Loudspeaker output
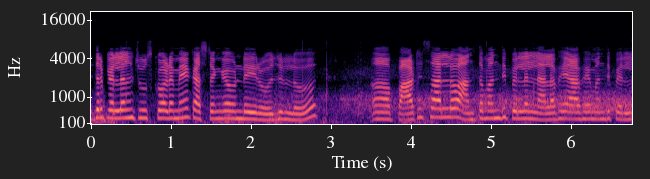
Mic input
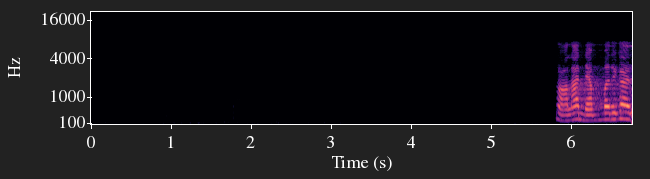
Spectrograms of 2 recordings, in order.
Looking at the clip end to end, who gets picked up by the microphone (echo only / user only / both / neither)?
user only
